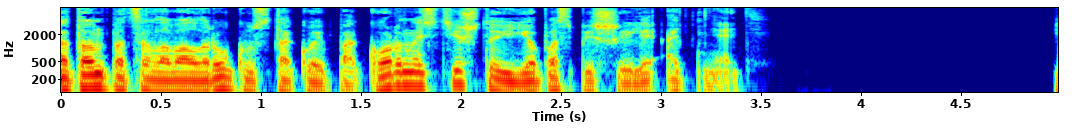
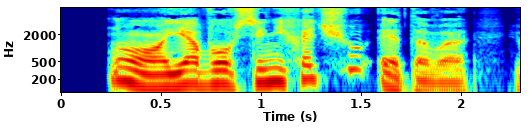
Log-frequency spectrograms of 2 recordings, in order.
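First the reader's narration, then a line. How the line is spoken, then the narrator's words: Cheerful. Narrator (Russian): весело сказала герцогиня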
